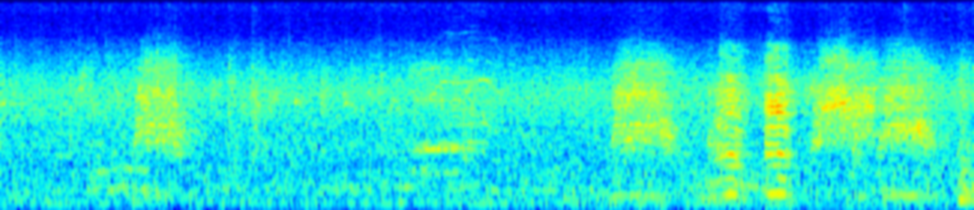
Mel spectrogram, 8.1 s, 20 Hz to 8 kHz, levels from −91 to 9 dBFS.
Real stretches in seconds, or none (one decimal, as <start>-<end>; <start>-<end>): 0.0-0.6; 1.7-6.3; 7.0-8.1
